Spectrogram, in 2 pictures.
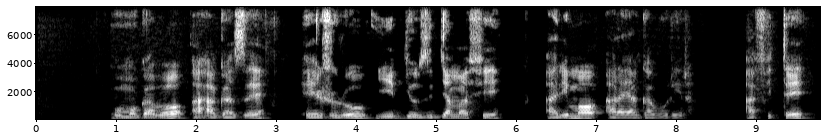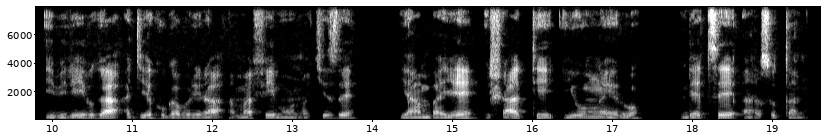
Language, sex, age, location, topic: Kinyarwanda, male, 25-35, Nyagatare, agriculture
